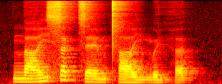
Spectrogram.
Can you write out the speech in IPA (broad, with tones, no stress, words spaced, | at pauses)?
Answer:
n̪aː˨˥jsɐ˥k̚ sɛː˨mt̪ʰaː˨jmɵ˨˧ɥhɐ˨˥k̚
